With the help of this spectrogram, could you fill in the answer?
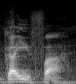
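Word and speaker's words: كيف: Kemudian kaifa. Kaifa, bibir harus direnggangkan bacanya. Fa, kaifa. Kemudian yasha, makhrajnya antara lidah dan langit-langit tengah.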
